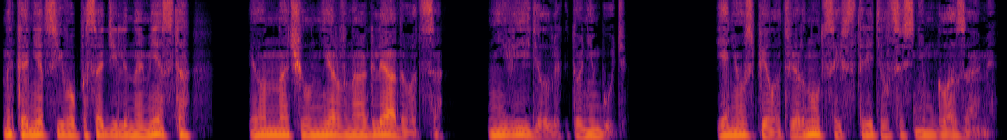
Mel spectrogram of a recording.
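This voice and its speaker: A man narrating a children's story in the first person with expressive storytelling. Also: fairly low pitch, moderate pace, slightly rough, dry recording, studio quality. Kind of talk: scripted narration.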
